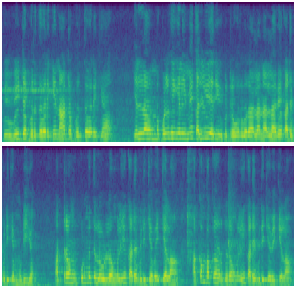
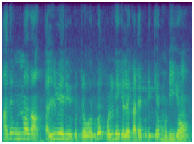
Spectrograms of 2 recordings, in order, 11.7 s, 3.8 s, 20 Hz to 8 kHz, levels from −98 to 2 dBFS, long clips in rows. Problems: constant background noise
